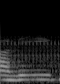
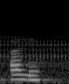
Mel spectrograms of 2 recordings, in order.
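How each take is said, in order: First: الف with the first vowel stretched long; drawn-out wrong take. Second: الف short, with no stretched vowel; said quickly. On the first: Teacher showing what not to do, الف dragged long. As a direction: stretch out the opening of الف slowly. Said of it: "اسے لمبا نہیں کرنا". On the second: Teacher showing the correct reading, الف kept short and quick. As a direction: say الف briefly, without lengthening it. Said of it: "اسے جلدی پڑھنا ہے". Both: Shown as a demonstration.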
